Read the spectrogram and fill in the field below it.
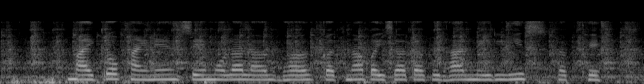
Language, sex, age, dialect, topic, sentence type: Chhattisgarhi, female, 18-24, Central, banking, question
